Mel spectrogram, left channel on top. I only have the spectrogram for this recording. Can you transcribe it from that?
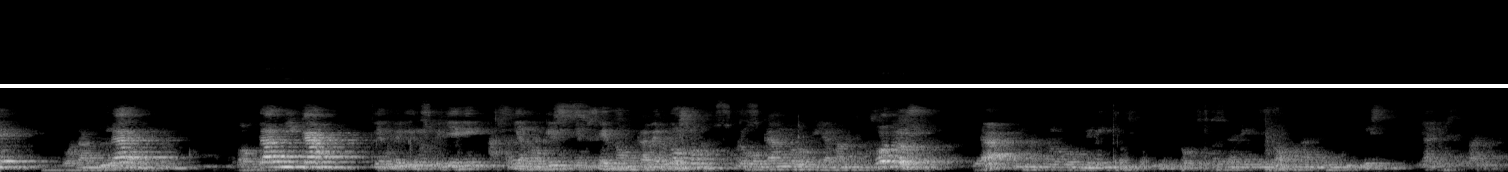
Por la angular, oftálmica, y el peligro es que llegue hacia lo que es el seno cavernoso, provocando lo que llamamos nosotros, ¿ya? Una trombomelitis, una meningitis, ya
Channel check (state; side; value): silent; left; 60 dB below the other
